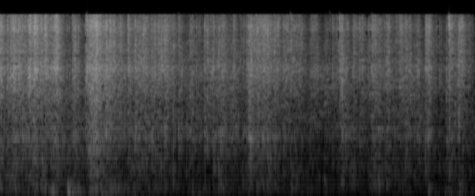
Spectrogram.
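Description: Aluminium foil crinkling and crackling as hands fold and crimp it tightly into a packet, in irregular bursts of rustle.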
